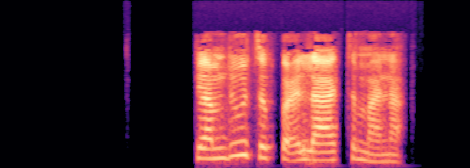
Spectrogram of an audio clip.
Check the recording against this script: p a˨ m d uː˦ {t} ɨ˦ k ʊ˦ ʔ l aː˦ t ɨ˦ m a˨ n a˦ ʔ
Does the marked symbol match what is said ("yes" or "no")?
yes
